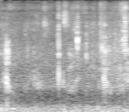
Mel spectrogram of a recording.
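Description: A dog chews food up close, with wet crunching and biting noises running steadily through the short stretch and no voices.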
